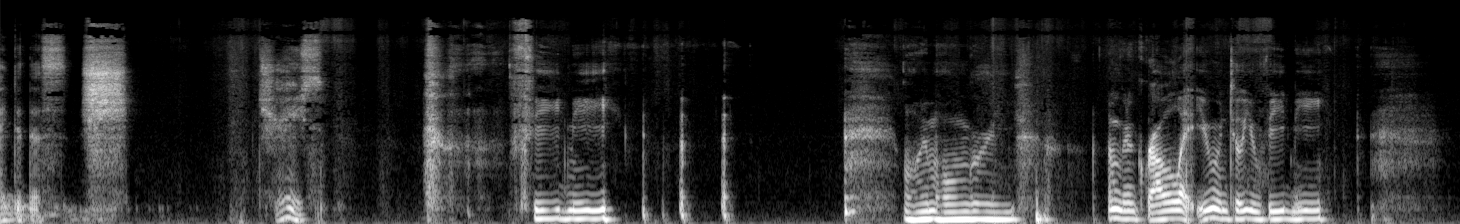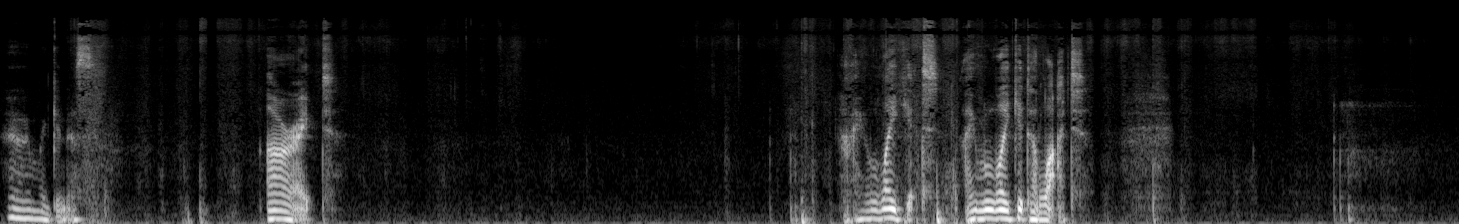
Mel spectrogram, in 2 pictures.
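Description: Thread is drawn through fabric with a soft rustle.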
